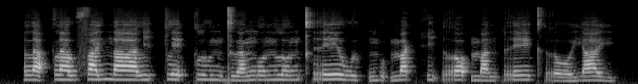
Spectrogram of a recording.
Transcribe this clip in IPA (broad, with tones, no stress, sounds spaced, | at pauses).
l a˨˩ ʔ k l a˧ w f a˦˥ j n aː˧ l i˨˩ t̚ k l e˦˥ ʔ k l u˧ n d ɯ˩˦ a̯ ŋ o˦˥ n l o˦˥ n kʰ r eː˥˩ w ɯ˨˩ k̚ m u˨˩ ʔ m a˥˩ k̚ h i˥˩ ʔ r ɔ˥˩ ʔ m a˧ n p r eː˥˩ kʰ r oː˩˦ j a˥˩ j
